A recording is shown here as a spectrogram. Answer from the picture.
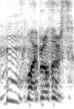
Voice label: radio lets go, vo agents; leet

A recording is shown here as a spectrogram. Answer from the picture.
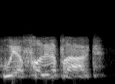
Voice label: scared emote; Counter Strike; CS:GO; phoenix

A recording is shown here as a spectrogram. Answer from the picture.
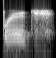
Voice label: loc bridge, swat fem; vo; Counter Strike Model Pack; CS:GO

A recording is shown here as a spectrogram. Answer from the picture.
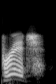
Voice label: loc bridge, seal fem; vo; Counter Strike Model Pack; CS:GO

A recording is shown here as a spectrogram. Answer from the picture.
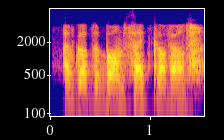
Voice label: guarding bombsite, gendermerie fem; vo

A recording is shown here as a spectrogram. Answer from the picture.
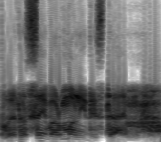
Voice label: request eco, balkan; balkan epic

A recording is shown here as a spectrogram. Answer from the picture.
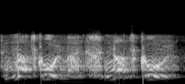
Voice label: killed friend, pirate; Counter Strike Model Pack; CS:GO

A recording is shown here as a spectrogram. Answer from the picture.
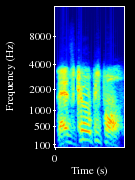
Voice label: radio lets go; gign

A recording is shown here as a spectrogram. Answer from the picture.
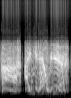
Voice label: help, balkan; vo

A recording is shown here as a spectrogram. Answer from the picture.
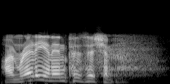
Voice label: in position, professional epic; vo; Source Model Packs; Counter Strike Model Pack; CS2

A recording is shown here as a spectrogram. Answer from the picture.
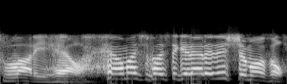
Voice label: scared, professional epic; vo; Source Model Packs; Counter Strike Model Pack; CS2

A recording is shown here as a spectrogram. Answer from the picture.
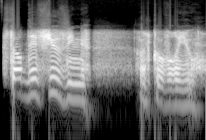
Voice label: cover defuse, gendermerie fem; vo

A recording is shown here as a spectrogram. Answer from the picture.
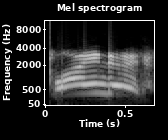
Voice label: blinded, swat fem; vo; Counter Strike Model Pack; CS:GO

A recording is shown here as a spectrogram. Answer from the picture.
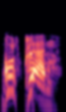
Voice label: agree, jungle fem epic; agents

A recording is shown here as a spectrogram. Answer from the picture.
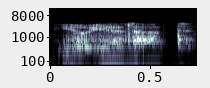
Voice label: heard sound, gendarmerie male; vo

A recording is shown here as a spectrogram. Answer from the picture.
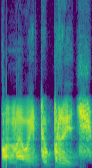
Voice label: omw bridge, balkan; vo; balkan epic

